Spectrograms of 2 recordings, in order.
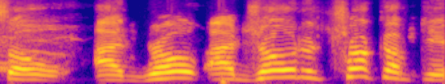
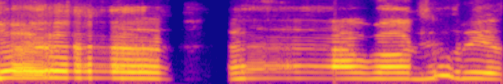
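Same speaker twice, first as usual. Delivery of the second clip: put-on boohoo crying, sobbing speech; 3 semitones higher than usual. Retelling what an arrested girlfriend said while boohoo crying: imitating someone boohoo crying. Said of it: "now she's boohoo crying, snot everywhere".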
